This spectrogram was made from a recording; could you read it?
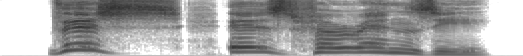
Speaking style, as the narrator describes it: said Dumbledore happily to a thunderstruck Umbridge

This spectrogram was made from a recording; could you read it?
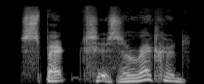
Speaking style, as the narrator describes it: said thickly

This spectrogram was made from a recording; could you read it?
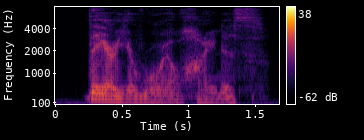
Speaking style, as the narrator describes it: Ramona spoke crossly

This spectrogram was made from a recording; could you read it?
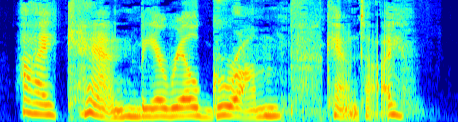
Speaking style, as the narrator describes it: She sighs

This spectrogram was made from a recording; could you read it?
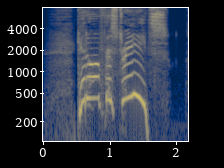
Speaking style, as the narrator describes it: Sabrina shouted to the crowd

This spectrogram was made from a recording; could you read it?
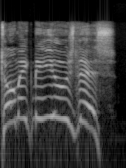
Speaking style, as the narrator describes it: he shouted

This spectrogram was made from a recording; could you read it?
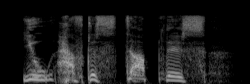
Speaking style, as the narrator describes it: the Wicked Queen choked

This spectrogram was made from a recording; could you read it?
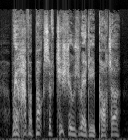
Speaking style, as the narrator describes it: wishing him good luck or hissing

